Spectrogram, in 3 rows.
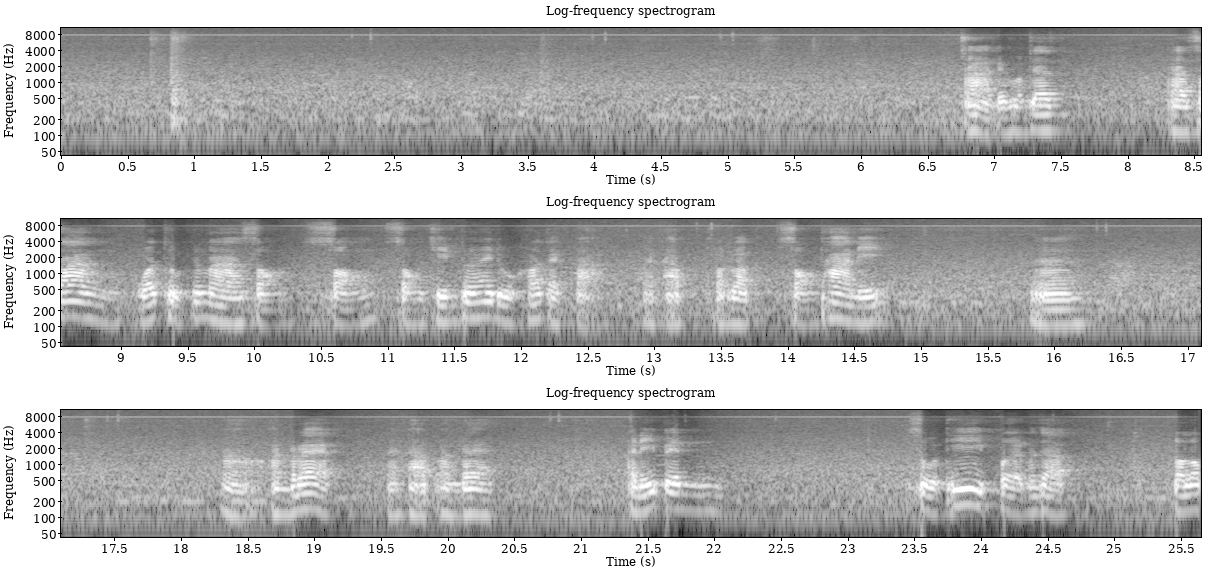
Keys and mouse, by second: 5.1-6.7 drag, 18.1 click.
